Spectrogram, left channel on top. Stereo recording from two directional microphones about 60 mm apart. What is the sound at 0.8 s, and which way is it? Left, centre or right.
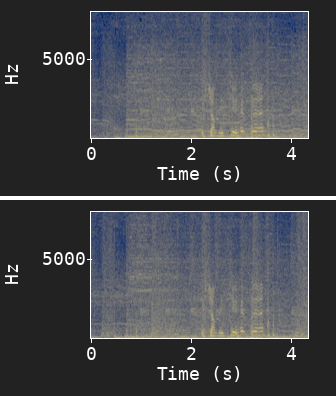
Music, right.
